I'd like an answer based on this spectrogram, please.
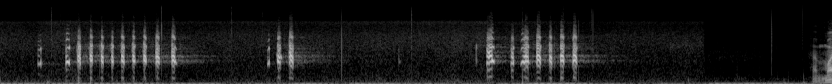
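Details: A male boreal toad, a species with no mating call, gives bursts of rapid, pulsed chirps: the warning chirp a male utters when seized by another male, which lets males tell their own sex from females at the breeding site.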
